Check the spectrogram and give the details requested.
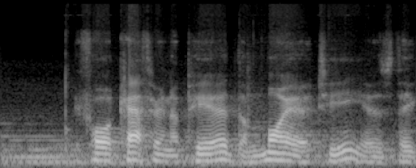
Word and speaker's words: moiety: Before Katherine appeared, the moyotee, as they call themselves, I'm glad I was pronouncing it right this whole time.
